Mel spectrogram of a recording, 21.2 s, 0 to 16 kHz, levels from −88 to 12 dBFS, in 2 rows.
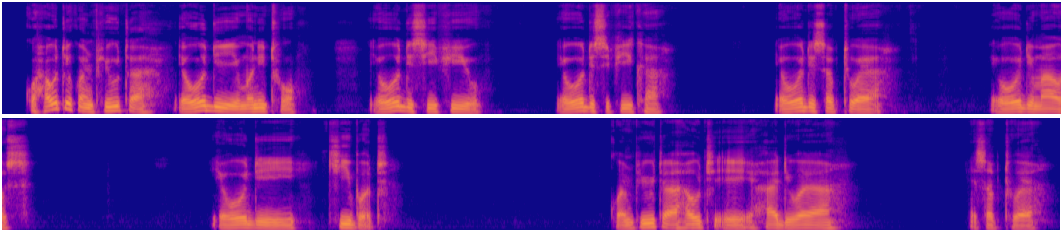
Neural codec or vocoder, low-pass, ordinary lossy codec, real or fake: none; 14.4 kHz; none; real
